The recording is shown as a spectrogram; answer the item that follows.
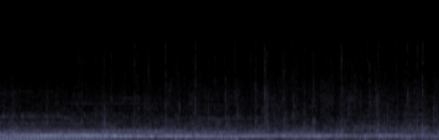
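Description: Concert crowd cheering and applauding, with a low steady drone under it that stops about a second and a half in; the applause fades slightly toward the end.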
